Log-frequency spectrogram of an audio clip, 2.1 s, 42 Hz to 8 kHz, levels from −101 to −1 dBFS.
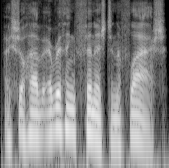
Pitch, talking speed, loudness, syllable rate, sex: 110 Hz, 225 wpm, -17 LUFS, 6.5 syllables/s, male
